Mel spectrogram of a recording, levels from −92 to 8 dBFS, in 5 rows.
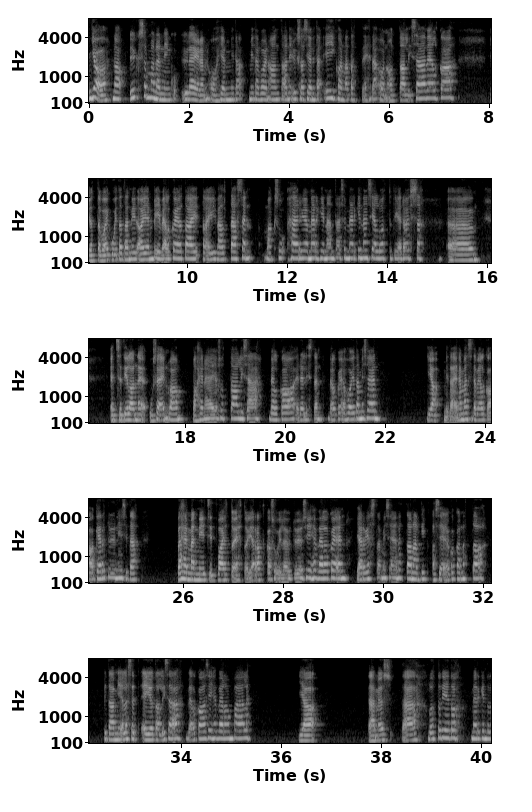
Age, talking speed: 20-39, 135 wpm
